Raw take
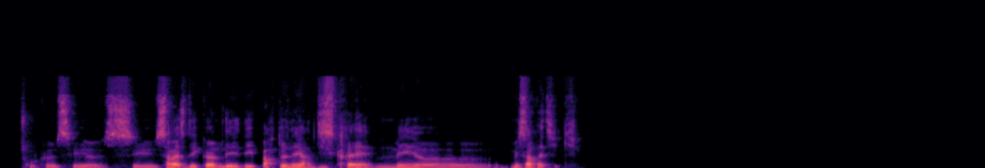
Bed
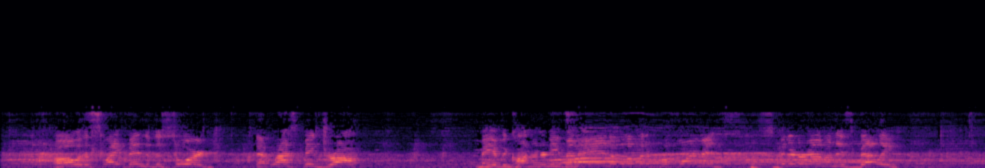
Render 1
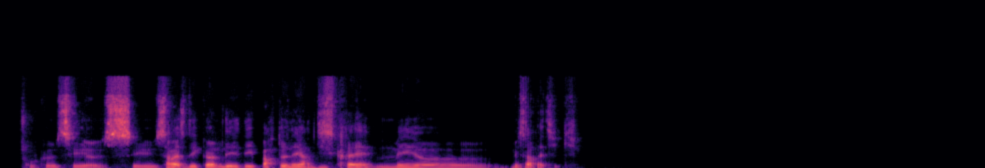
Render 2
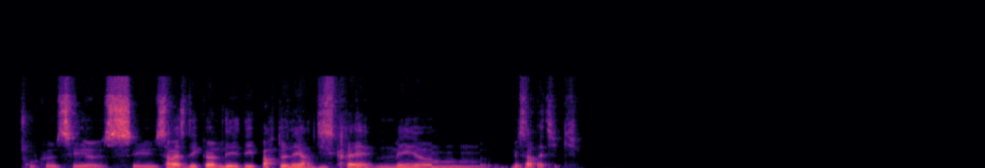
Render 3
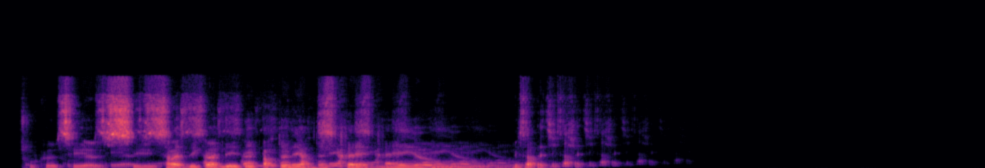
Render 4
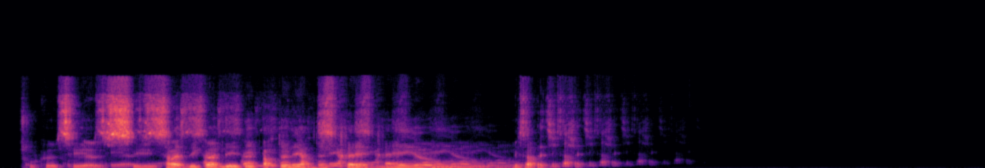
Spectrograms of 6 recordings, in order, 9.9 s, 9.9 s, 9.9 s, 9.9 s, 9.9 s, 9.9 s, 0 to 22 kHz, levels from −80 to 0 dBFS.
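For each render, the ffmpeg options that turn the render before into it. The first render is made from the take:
ffmpeg -i in.wav -filter_complex "[0:a]asettb=1/sr,asplit=3[link_01][link_02][link_03];[link_01]atrim=end=0.644[link_04];[link_02]atrim=start=0.64:end=1.29,asetpts=PTS-STARTPTS,afade=type=in:duration=0.004:curve=qsin,afade=type=out:start_time=0.646:duration=0.004:curve=qsin,highshelf=frequency=2200:gain=11[link_05];[link_03]atrim=start=1.286[link_06];[link_04][link_05]acrossfade=duration=0.004:curve1=hsin:curve2=qsin[link_07];[link_07][link_06]acrossfade=duration=0.004:curve1=qsin:curve2=hsin,asettb=1/sr,asplit=3[link_08][link_09][link_10];[link_08]atrim=end=2.014[link_11];[link_09]atrim=start=2.01:end=2.45,asetpts=PTS-STARTPTS,afade=type=in:duration=0.004:curve=qsin,afade=type=out:start_time=0.436:duration=0.004:curve=qsin,aeval=exprs='sgn(val(0))*max(abs(val(0))-0.00158,0)':channel_layout=same[link_12];[link_10]atrim=start=2.446[link_13];[link_11][link_12]acrossfade=duration=0.004:curve1=hsin:curve2=qsin[link_14];[link_14][link_13]acrossfade=duration=0.004:curve1=qsin:curve2=hsin,asettb=1/sr,asplit=3[link_15][link_16][link_17];[link_15]atrim=end=4.844[link_18];[link_16]atrim=start=4.84:end=5.48,asetpts=PTS-STARTPTS,afade=type=in:duration=0.004:curve=qsin,afade=type=out:start_time=0.636:duration=0.004:curve=qsin,aeval=exprs='val(0)*sin(2*PI*20*n/s)':channel_layout=same[link_19];[link_17]atrim=start=5.476[link_20];[link_18][link_19]acrossfade=duration=0.004:curve1=hsin:curve2=qsin[link_21];[link_21][link_20]acrossfade=duration=0.004:curve1=qsin:curve2=hsin" out.wav
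ffmpeg -i in.wav -filter_complex "[0:a]asettb=1/sr,asplit=3[link_01][link_02][link_03];[link_01]atrim=end=4.314[link_04];[link_02]atrim=start=4.31:end=4.8,asetpts=PTS-STARTPTS,afade=type=in:duration=0.004:curve=qsin,afade=type=out:start_time=0.486:duration=0.004:curve=qsin,afreqshift=-360[link_05];[link_03]atrim=start=4.796[link_06];[link_04][link_05]acrossfade=duration=0.004:curve1=hsin:curve2=qsin[link_07];[link_07][link_06]acrossfade=duration=0.004:curve1=qsin:curve2=hsin" out.wav
ffmpeg -i in.wav -filter_complex "[0:a]asplit=2[link_01][link_02];[link_02]adelay=38,volume=-9dB[link_03];[link_01][link_03]amix=inputs=2:normalize=0,asplit=5[link_04][link_05][link_06][link_07][link_08];[link_05]adelay=371,afreqshift=130,volume=-8dB[link_09];[link_06]adelay=742,afreqshift=260,volume=-17.6dB[link_10];[link_07]adelay=1113,afreqshift=390,volume=-27.3dB[link_11];[link_08]adelay=1484,afreqshift=520,volume=-36.9dB[link_12];[link_04][link_09][link_10][link_11][link_12]amix=inputs=5:normalize=0" out.wav
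ffmpeg -i in.wav -af "volume=5.5dB" out.wav

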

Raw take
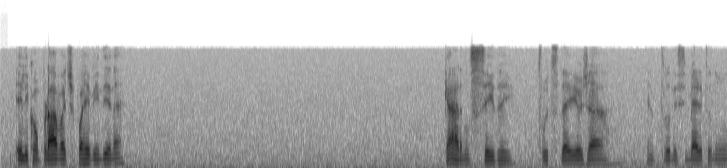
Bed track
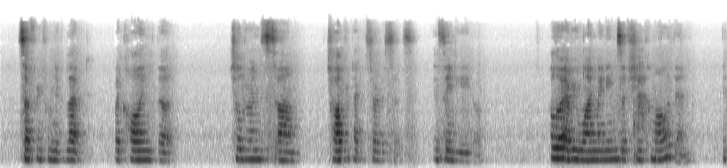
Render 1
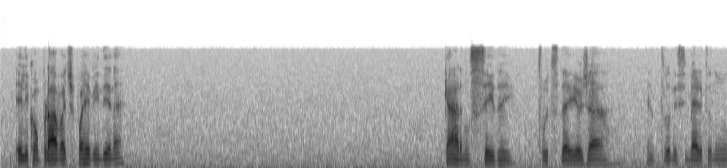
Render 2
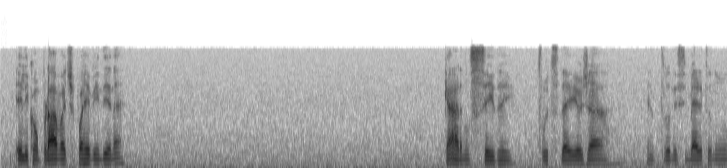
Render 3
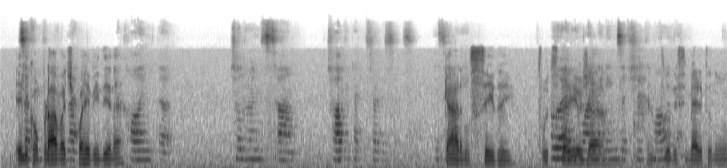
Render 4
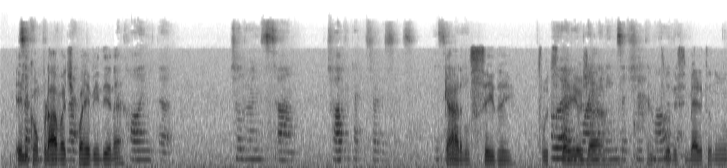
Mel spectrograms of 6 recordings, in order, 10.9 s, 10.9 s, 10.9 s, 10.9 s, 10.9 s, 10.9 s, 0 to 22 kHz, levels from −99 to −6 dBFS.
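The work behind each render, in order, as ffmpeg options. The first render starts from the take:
ffmpeg -i in.wav -af "afftdn=noise_reduction=6:noise_floor=-46" out.wav
ffmpeg -i in.wav -af "equalizer=frequency=1100:width=1.5:gain=-2" out.wav
ffmpeg -i in.wav -i bed.wav -filter_complex "[1:a]volume=-6dB[link_01];[0:a][link_01]amix=inputs=2:normalize=0" out.wav
ffmpeg -i in.wav -af "volume=3dB,alimiter=limit=-2dB:level=0:latency=1" out.wav

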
